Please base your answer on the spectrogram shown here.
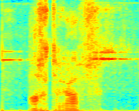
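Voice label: "achteraf", Dutch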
